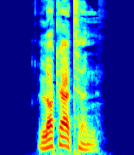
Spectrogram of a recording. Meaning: inflection of lockern: 1. first/third-person plural preterite 2. first/third-person plural subjunctive II
- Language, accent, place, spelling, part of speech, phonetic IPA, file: German, Germany, Berlin, lockerten, verb, [ˈlɔkɐtn̩], De-lockerten.ogg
